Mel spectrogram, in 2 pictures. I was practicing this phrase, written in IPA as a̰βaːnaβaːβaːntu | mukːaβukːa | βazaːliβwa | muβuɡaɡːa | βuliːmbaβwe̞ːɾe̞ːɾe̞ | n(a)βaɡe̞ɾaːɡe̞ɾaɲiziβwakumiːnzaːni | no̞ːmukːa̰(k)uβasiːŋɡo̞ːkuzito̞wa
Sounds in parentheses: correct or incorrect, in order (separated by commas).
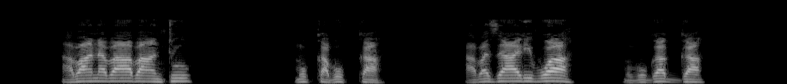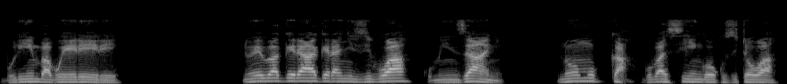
incorrect, incorrect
